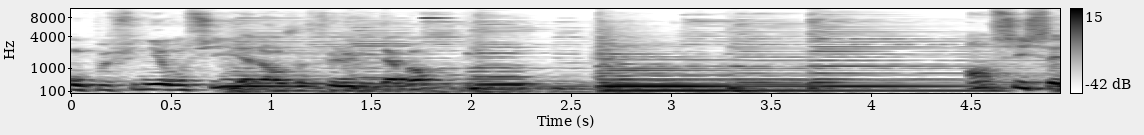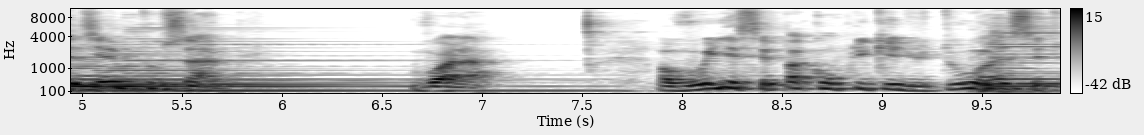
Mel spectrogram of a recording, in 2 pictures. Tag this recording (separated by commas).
Guitar, Blues, Musical instrument, Music, Speech, Acoustic guitar, Plucked string instrument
